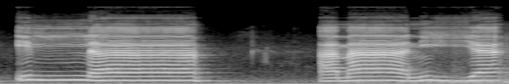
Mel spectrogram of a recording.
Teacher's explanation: الف کے اوپر مد ہے اس کو پانچ الف کھینچیں گے الا امانیہ نون کو یا کے ساتھ ملائیں گے نون یا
